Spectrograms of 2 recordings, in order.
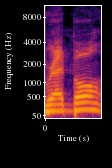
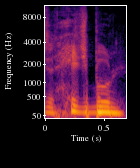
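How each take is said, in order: First: The first word starts with an R sound. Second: The first word starts with an H sound.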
